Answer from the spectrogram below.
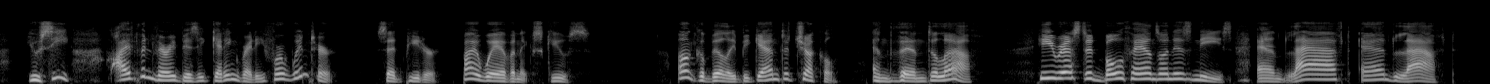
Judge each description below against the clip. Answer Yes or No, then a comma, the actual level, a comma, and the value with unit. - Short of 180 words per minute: Yes, average, 150 wpm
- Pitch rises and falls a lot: Yes, wide, 8.4 semitones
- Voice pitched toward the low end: No, high, 200 Hz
